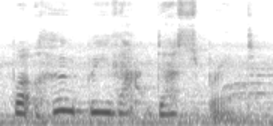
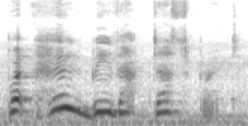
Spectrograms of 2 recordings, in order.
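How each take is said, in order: First: Hushed, breathless whisper; whispered question. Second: High, voiced, puzzled boy; wondering aloud. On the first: Harry wondering to himself, a soft whisper. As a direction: breathe it out in dread. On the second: Harry asking Firenze aloud, high and puzzled. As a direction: ask it out loud, troubled. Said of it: "he wondered aloud". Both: A narrator's reading.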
